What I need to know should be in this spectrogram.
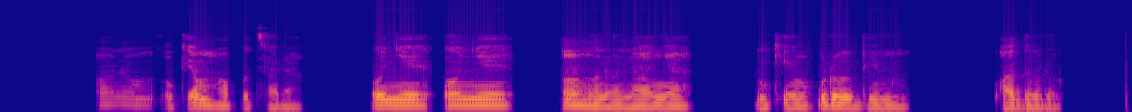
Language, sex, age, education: Igbo, female, 15-29, secondary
